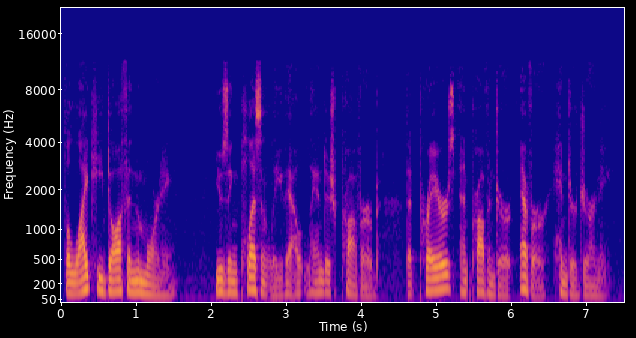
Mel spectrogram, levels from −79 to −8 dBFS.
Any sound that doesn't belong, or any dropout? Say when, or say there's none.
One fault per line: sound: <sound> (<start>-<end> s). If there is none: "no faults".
sound: dropout (5.4-5.5 s)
